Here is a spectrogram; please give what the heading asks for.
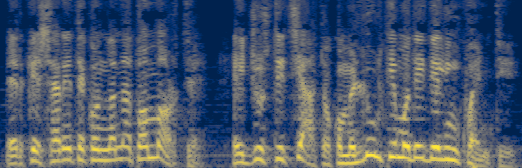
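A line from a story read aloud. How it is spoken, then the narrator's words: Shouted. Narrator (Italian): gridò Eugénie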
